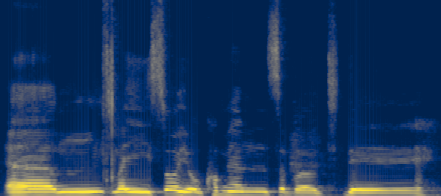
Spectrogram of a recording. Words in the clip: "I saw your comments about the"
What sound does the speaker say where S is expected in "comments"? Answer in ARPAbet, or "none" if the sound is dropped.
S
